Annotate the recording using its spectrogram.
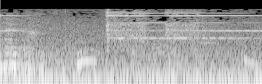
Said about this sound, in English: Okay, so somebody's cell phone is ringing.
